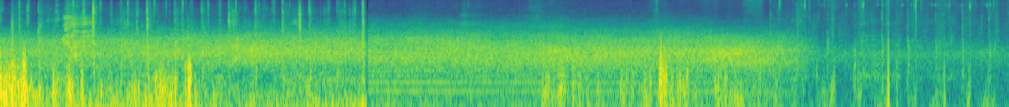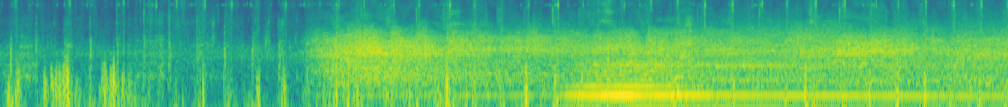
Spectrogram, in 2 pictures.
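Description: A young man talks breathlessly close to a microphone, outdoors in wind.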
